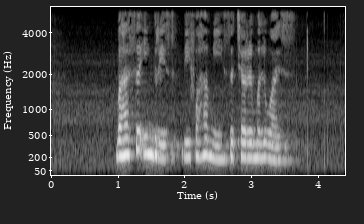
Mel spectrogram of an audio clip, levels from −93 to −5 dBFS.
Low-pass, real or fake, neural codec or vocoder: 5.4 kHz; real; none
